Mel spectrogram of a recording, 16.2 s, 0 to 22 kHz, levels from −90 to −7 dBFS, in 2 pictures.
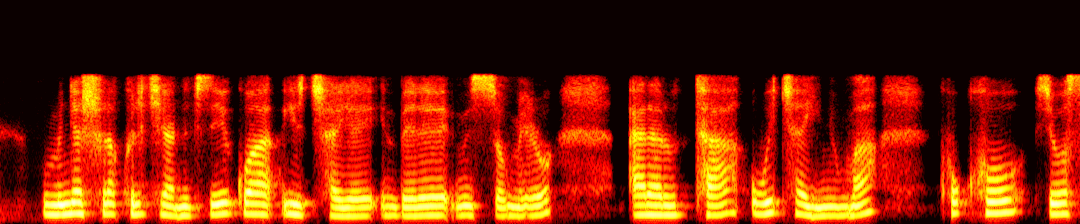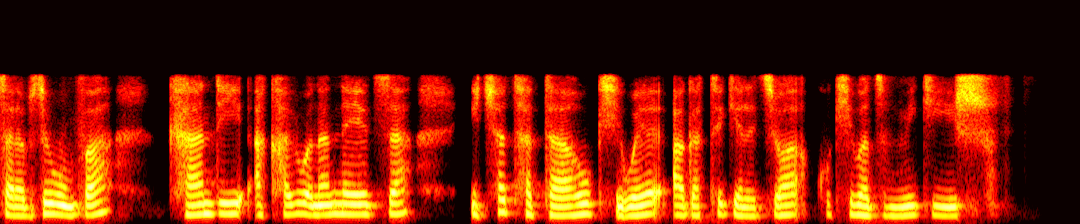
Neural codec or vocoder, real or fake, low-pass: codec, 16 kHz in and 24 kHz out, 0.9 kbps, LongCat-Audio-Codec, fine tuned four codebook decoder; fake; 5.4 kHz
